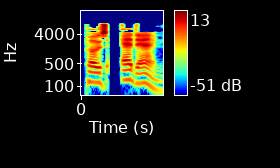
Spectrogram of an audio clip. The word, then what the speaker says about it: Ποσειδῶν: Poseidon, Greek, Poseidon pronounced Poseidon, was one of the 12 Olympians in ancient Greek religion and myth.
